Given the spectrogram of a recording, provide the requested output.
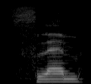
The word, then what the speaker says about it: phlegm: Paradigm, phlegm, and diaphragm, okay? So G and M together often means the G is silent.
